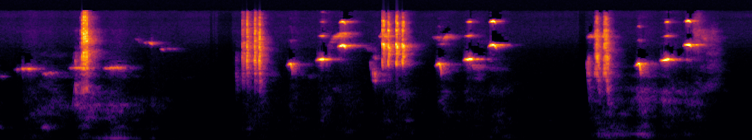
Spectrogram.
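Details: Brown-chested jungle flycatcher song: sharp clicking bursts alternate with short high whistled notes and brief warbled phrases, in irregular bouts over several seconds.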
